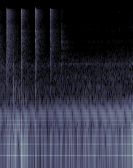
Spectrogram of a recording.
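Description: Gas stove burner's spark igniter clicking rapidly, about five clicks in under a second, as the burner lights. The stove has been switched from LP to natural gas but still has the small LP jets.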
